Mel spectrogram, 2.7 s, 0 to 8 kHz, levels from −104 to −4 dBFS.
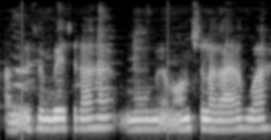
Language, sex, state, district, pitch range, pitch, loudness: Hindi, female, Bihar, Bhagalpur, 165-180 Hz, 165 Hz, -28 LUFS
